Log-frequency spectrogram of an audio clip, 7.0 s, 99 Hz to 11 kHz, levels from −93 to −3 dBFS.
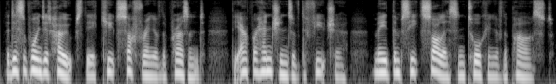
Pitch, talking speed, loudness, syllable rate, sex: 170 Hz, 200 wpm, -20 LUFS, 6.6 syllables/s, female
